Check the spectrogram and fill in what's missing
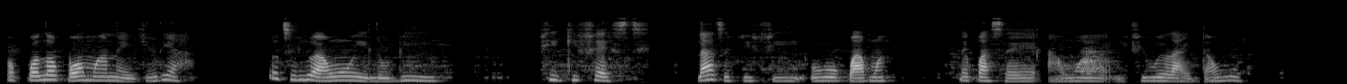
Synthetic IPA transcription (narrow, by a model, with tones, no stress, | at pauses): ɔ˧k͡pɔ˧lɔ˦k͡pɔ˦mã˧nã˨i˨d͡ʒi˨˦ɾi˦a˦˨ | lo˦˨ti˧lu˦a˦˨w̃ɔ̃˧i˨lo˨bi˦ | pʰi˦ɡi˦fɛ˦˨st | la˨˦ti˧fi˧fi˧o˧wo˦k͡pa˨˦mã˦ | nĩ˦k͡pa˦˨sɛ˨˦a̰˨w̃ɔ̃˧ḭ˨fi˨˦we˦ɾa˧ḭ˨dã˨˦wo˦˨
